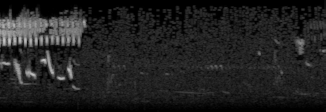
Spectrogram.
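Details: Baird's sparrow singing a brief, very high, buzzy trill with a few sliding notes beneath it, lasting under a second, followed by faint background hiss and distant chirps.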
